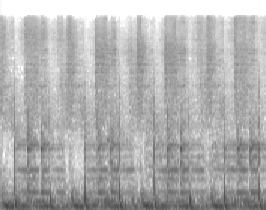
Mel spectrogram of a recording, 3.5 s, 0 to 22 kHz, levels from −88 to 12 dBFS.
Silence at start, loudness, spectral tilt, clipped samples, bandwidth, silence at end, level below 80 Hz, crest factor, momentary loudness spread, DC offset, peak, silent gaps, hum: 0 s; -25 LUFS; -5 dB/octave; under 0.1%; 16 kHz; 0 s; -30 dBFS; 10 dB; 2 LU; under 0.1%; -14 dBFS; none; none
